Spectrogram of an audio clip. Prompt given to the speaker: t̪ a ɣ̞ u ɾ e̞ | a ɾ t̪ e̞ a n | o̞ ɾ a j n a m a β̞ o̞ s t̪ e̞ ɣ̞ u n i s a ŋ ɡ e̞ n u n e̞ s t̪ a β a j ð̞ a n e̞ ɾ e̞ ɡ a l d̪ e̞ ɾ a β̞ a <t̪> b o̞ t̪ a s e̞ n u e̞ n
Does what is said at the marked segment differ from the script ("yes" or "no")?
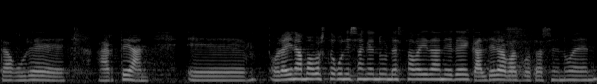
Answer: no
